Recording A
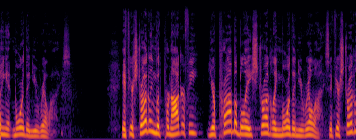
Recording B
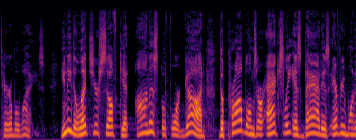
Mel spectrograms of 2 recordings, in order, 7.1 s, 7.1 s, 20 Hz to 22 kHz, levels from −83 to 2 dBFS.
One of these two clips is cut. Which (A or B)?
A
